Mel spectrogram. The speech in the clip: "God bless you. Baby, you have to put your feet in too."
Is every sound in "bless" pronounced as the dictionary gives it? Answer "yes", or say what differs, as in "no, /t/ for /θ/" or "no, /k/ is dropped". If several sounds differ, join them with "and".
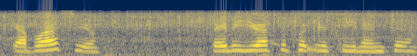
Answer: yes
